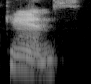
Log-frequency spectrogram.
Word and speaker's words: Cannes: Millennium as I go I always thought it was cons but it's cans it's cans it is cans um I had a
